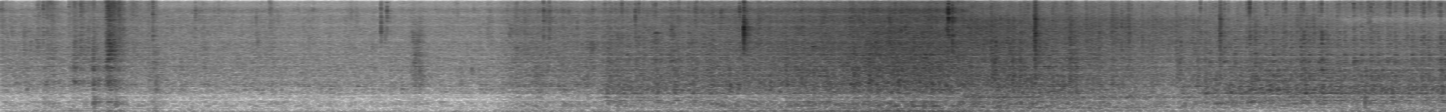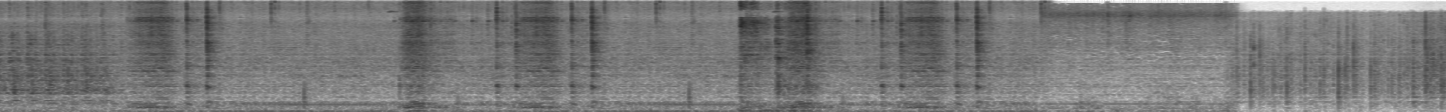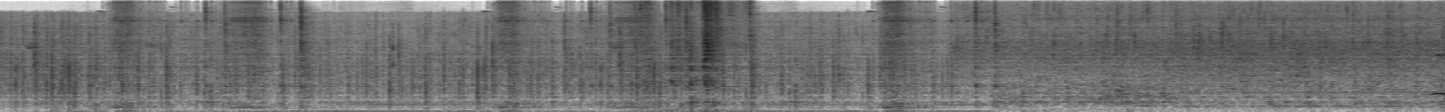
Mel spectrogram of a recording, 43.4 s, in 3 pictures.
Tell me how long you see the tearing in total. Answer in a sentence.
The tearing can be heard for 3 seconds in total.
